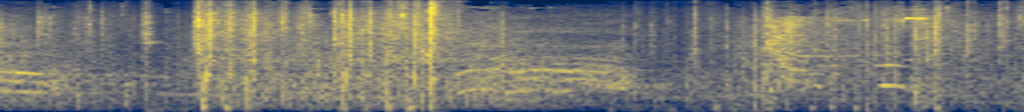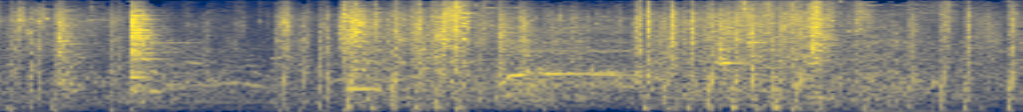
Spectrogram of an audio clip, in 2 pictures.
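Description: A machine gun fires rapid bursts close by.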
